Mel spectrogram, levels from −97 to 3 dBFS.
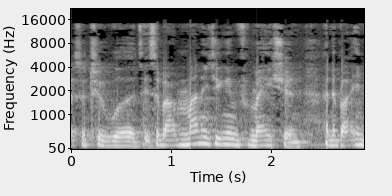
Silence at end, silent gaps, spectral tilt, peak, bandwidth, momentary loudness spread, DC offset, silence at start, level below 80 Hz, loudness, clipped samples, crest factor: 0 s; none; -5.5 dB/octave; 0 dBFS; 15 kHz; 4 LU; under 0.1%; 0 s; -46 dBFS; -12 LUFS; under 0.1%; 12 dB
